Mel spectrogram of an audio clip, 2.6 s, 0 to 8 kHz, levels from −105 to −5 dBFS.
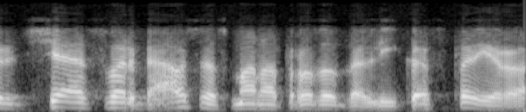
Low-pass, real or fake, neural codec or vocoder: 7.2 kHz; fake; vocoder, 44.1 kHz, 80 mel bands, Vocos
